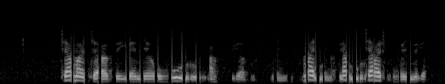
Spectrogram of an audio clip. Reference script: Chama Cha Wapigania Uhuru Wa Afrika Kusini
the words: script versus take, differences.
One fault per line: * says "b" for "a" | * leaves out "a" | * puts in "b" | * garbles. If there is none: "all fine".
* leaves out "Wa"
* garbles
